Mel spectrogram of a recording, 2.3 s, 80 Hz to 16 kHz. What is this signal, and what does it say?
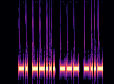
Morse code, heard as a keyed tone, about 36 wpm, 700 Hz. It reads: N7OX
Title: USA Call Signs - 4x Character Spacing - 35wpm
